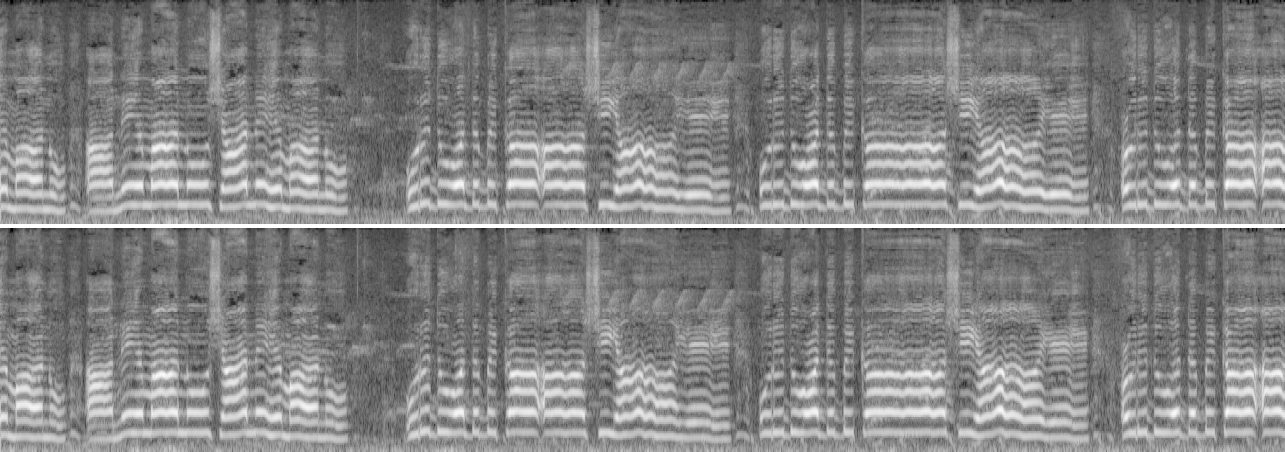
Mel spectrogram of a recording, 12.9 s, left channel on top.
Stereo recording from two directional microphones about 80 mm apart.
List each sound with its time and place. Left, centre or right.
0.0 s speech: left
